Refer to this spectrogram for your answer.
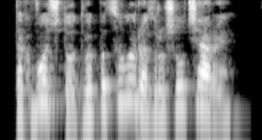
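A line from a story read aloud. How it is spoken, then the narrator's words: Amazed exclamation. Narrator (Russian): с изумлением воскликнул Коста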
